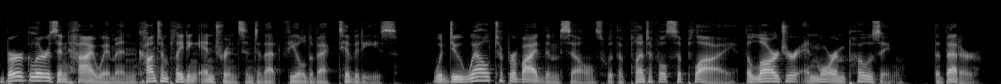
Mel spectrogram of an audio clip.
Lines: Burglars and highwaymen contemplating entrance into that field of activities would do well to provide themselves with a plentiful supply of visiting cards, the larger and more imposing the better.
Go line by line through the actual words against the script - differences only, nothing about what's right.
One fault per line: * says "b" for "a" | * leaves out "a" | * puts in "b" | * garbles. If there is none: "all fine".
* leaves out "of visiting cards"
